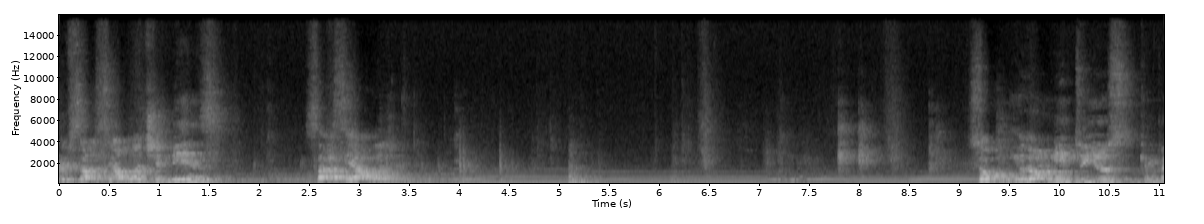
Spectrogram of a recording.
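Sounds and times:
steady hum of held tones: 0:00.0 - 0:11.0.

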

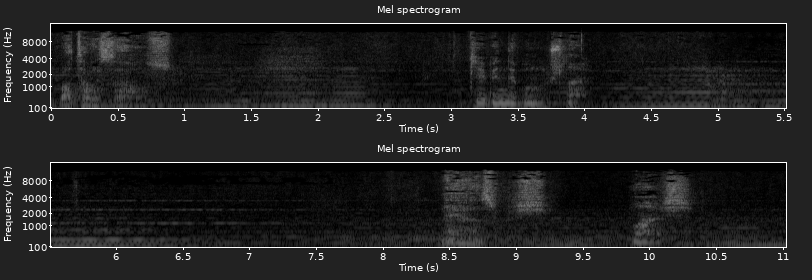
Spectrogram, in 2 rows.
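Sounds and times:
low bowed strings: 0:00.0 - 0:11.0.

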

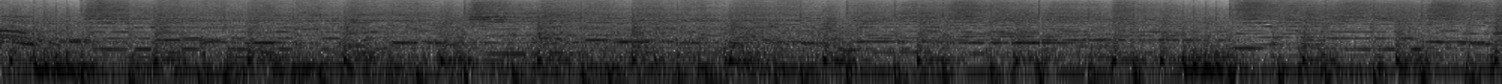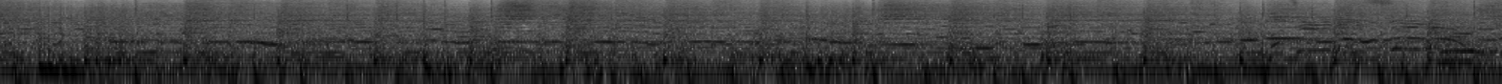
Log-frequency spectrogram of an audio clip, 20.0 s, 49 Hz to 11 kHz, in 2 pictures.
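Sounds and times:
bass guitar: 0:00.0 - 0:20.0
drum kit beat: 0:00.0 - 0:20.0
electric guitars: 0:00.0 - 0:20.0.

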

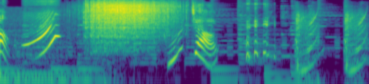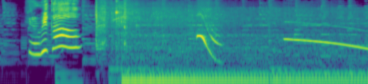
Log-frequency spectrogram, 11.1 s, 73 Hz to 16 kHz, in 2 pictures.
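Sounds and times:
children's background music: 0:00.0 - 0:07.2.

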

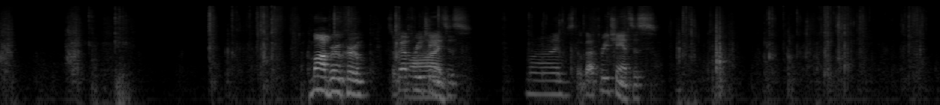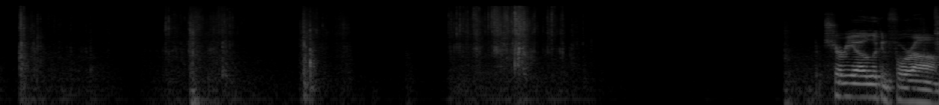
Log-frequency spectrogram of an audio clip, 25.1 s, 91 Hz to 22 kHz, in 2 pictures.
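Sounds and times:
cardboard and wrappers ripping: 0:02.8 - 0:06.1, 0:09.1 - 0:17.3, 0:18.5 - 0:20.6.

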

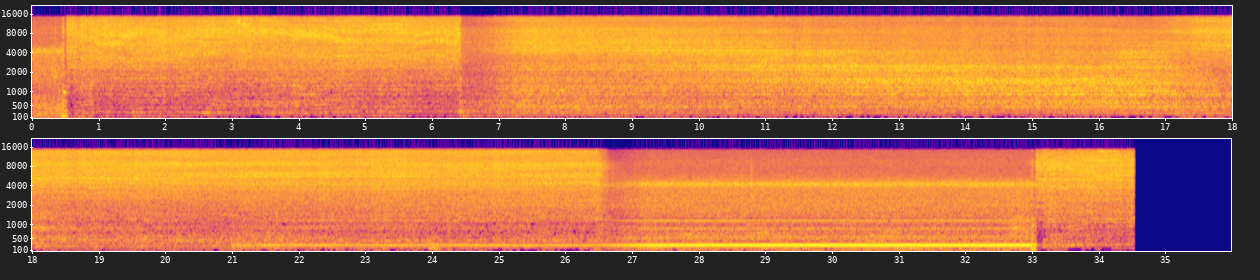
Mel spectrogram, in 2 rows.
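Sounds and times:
plasma torch hissing: 0:00.4 - 0:26.9, 0:33.0 - 0:34.5
steady low hum: 0:01.3 - 0:33.0.

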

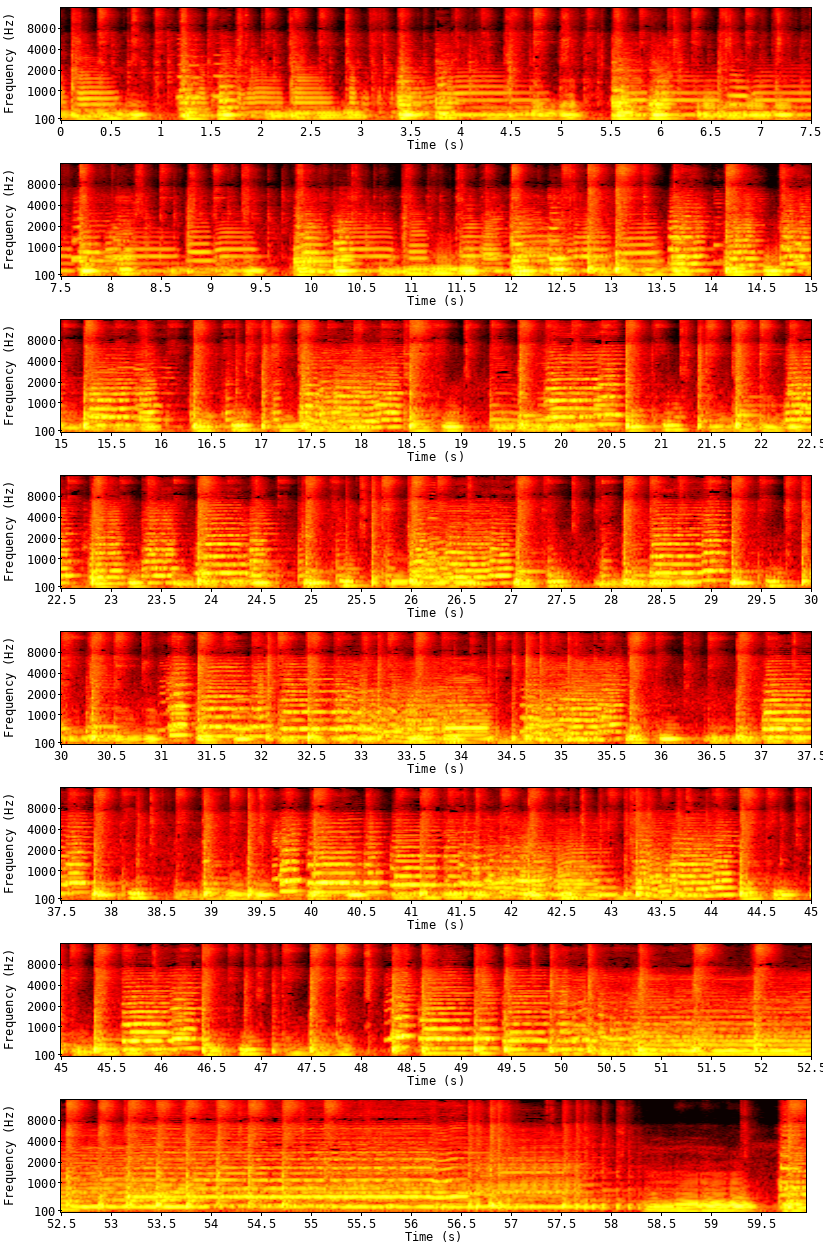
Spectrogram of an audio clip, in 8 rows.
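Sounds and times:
sousaphone bass line: 0:00.0 - 0:48.2, 0:50.1 - 0:59.9
saxophones trombone and trumpet: 0:00.0 - 0:59.9.

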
